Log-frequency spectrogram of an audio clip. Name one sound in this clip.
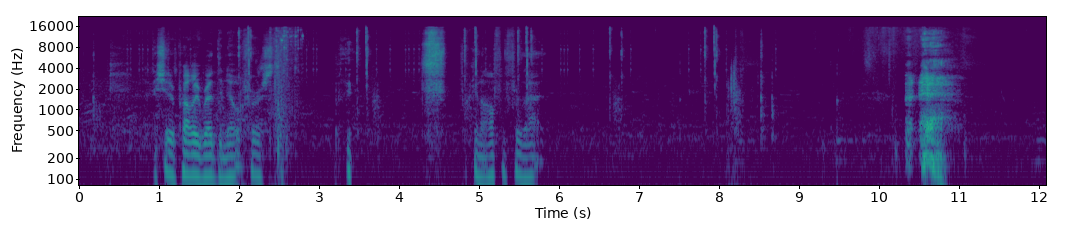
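Soft interface clicks and chimes sound as game menus open.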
